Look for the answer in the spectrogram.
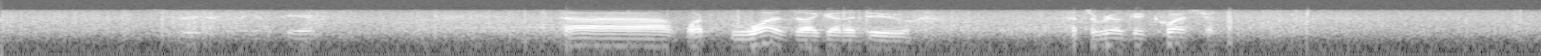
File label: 3490 kHz; Undercoverradio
